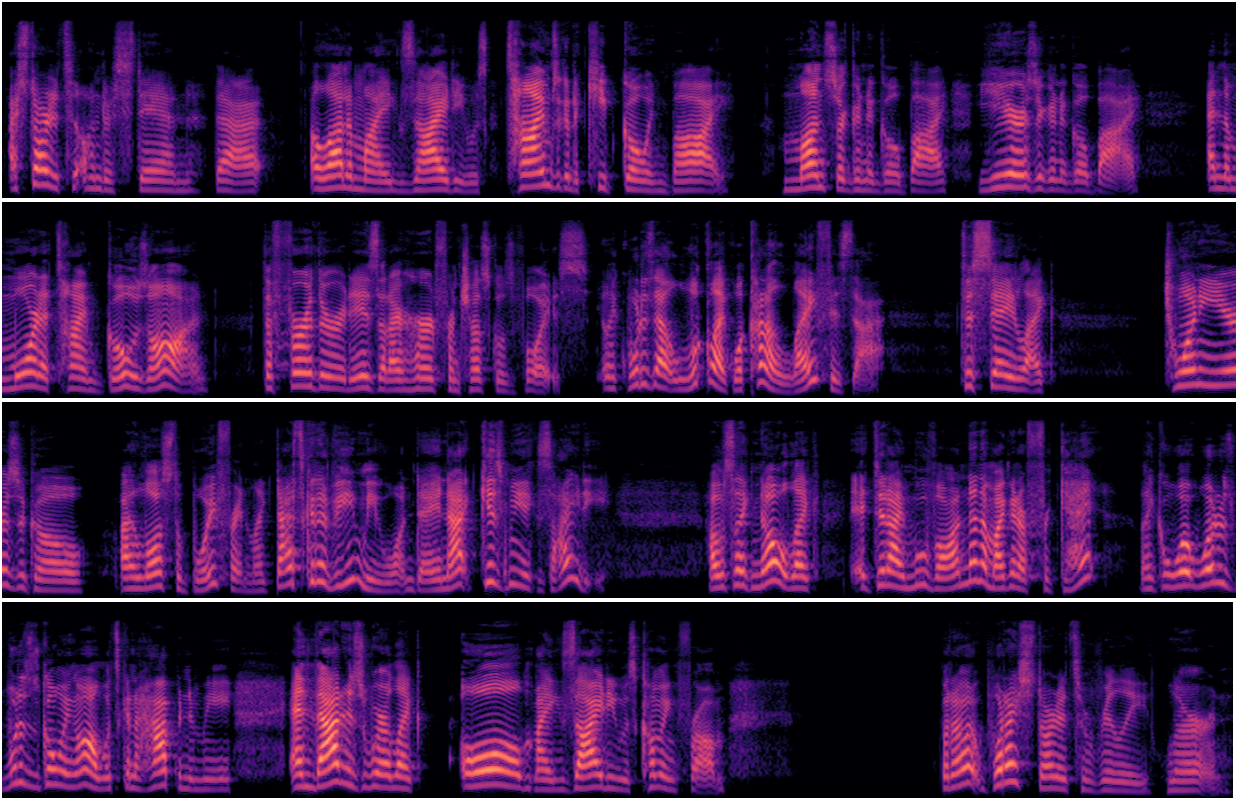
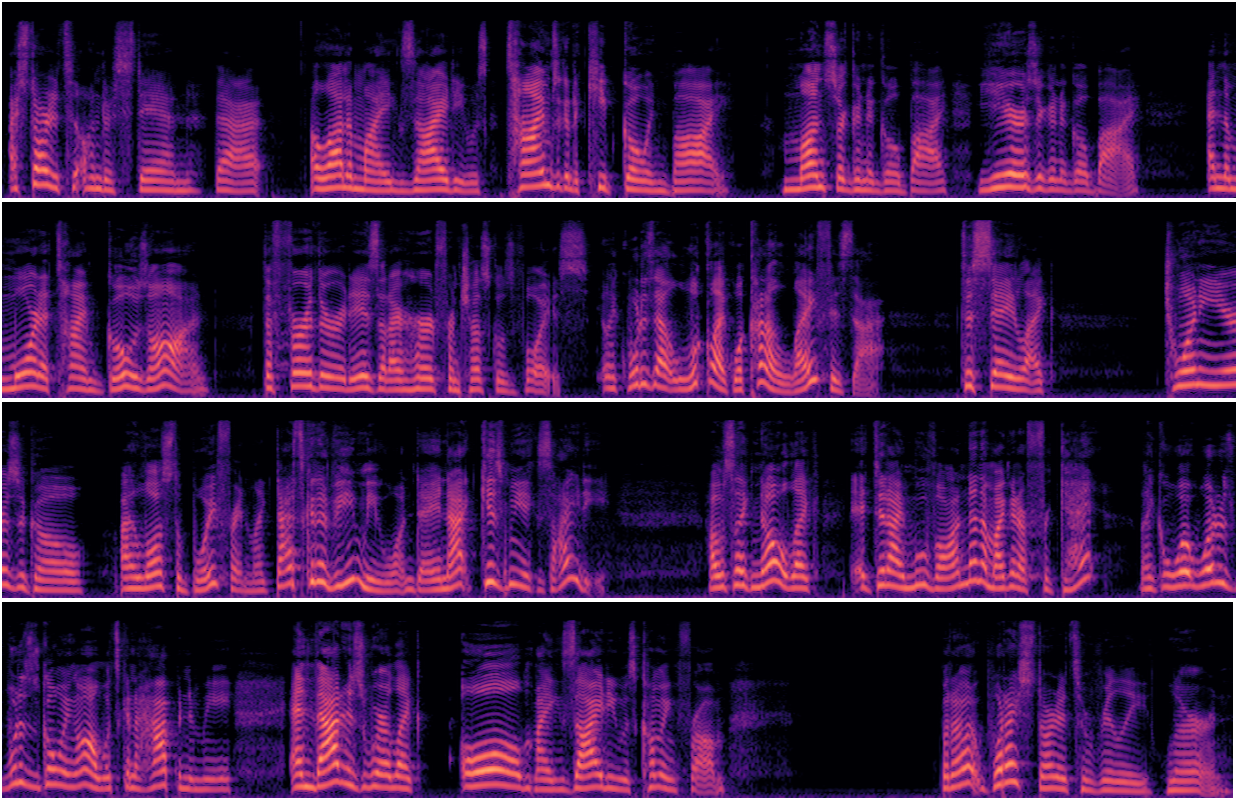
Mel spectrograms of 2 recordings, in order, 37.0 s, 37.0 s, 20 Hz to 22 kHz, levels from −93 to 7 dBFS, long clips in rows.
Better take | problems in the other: second | thin; very; fading below 850 Hz

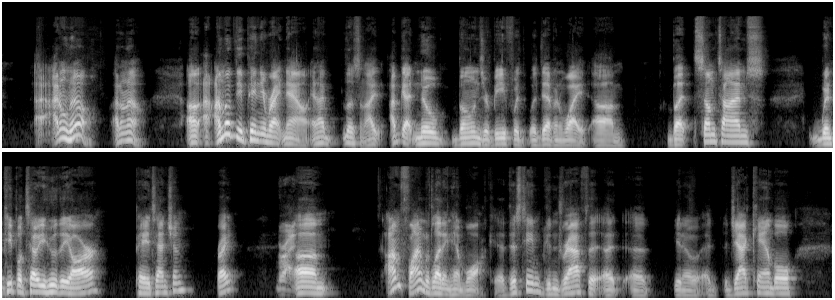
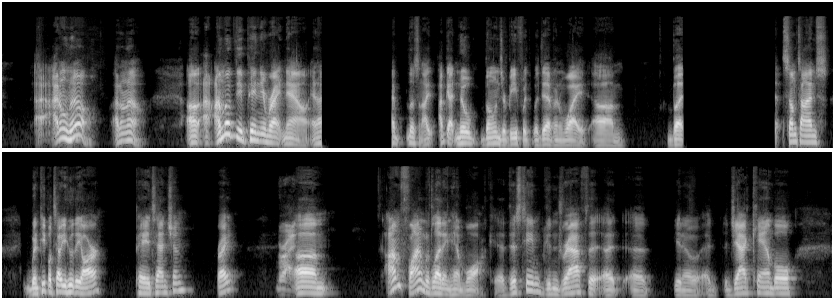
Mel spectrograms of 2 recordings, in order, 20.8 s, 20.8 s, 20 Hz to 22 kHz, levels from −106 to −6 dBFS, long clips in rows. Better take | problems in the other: first | audio freezing; at 4 s for 1 s and at 8.5 s for 1 s

